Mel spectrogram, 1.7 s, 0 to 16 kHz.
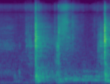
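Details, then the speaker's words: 1980 Corvette strut rod, aftermarket adjustable rods with poly bushings fitted under six years earlier, near the exhaust by the differential: rod worked by hand gives two sharp pops as the bushing collapses and debris falls out. "You hear it popping, and you can see stuff falling out as we go. So you can see the bushing actively collapsing in there as we"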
